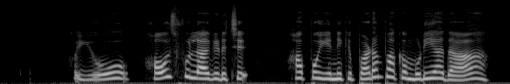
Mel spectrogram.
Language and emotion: Tamil, sad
